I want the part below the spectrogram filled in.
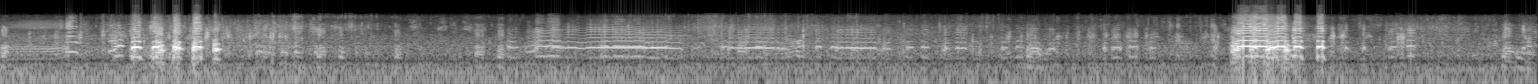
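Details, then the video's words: Trumpeter swans calling at mating time in Gallup Park, Ann Arbor, Michigan: a brassy honking chorus with a drawn-out trumpeting note in the middle and a sudden loud burst near the end, over a steady low background hum. "Trumpeter Swans @ Gallup Park Mating Time"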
